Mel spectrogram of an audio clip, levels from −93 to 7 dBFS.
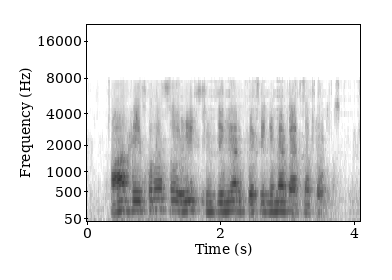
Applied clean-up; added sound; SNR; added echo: neural separator model SepFormer DNS4.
